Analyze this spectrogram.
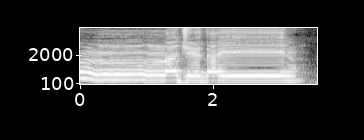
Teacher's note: نون کے اوپر تشدید ہے تو نون کے اندر غنہ کر کے پڑھیں گے، اور نون کو جیم کے ساکن کے ساتھ ملا کر پڑھیں گے، جیم کے اوپر جزم ہے تو اس میں قلقلہ کریں گے، دال یا زبر دئی کو جلدی پڑھیں گے، نون کو ساکن کر کے پڑھیں گے حالت وقف میں۔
